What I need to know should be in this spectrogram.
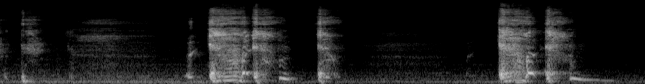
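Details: Persistent cough in an adult: two bursts of harsh, loose-sounding coughs that are still hanging on.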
